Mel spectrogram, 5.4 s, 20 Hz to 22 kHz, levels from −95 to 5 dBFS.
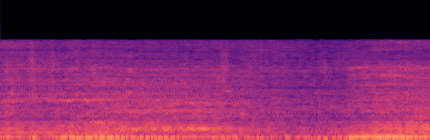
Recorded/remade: remade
